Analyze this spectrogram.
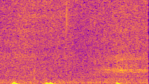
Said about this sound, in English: Or you might pause now and simply listen to your own heartbeat if you want to notice God's miracles all around you.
